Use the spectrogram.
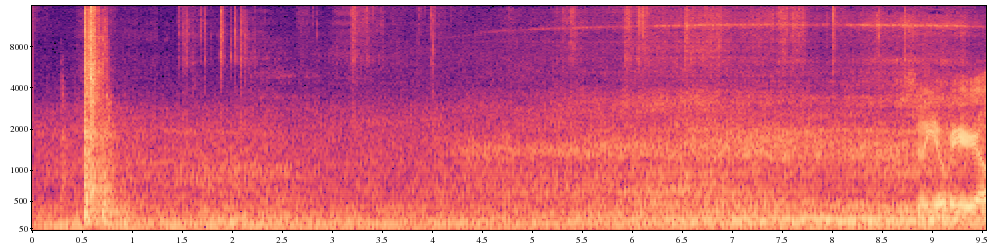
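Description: On a 1985 Chevy K10 Custom Deluxe pickup, a single sharp metallic clunk from the tailgate sounds near the start, followed by steady outdoor rumble and a hum that slowly grows louder.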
